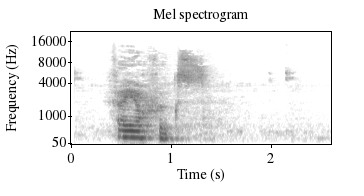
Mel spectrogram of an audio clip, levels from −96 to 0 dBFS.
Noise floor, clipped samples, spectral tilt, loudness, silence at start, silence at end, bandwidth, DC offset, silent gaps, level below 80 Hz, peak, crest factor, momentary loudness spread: -76 dBFS; under 0.1%; -4.5 dB/octave; -39 LUFS; 0.4 s; 1.25 s; 14.5 kHz; under 0.1%; none; -86 dBFS; -22 dBFS; 20 dB; 15 LU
